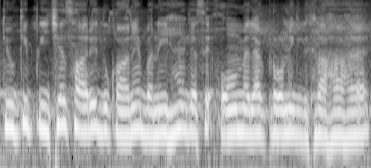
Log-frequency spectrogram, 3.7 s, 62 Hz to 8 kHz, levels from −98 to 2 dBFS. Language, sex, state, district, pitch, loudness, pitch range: Hindi, male, Chandigarh, Chandigarh, 170 Hz, -10 LUFS, 165-185 Hz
